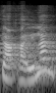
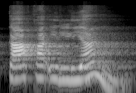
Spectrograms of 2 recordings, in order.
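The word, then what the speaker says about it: kakailian: niya sa mga kaka it's not kaka Ilan kahit hindi Ilocano would you pronounce it kaka ilan kakailyan dah ang dami kong mga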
